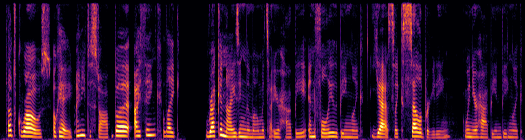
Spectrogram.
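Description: A young woman hosts a casual solo podcast, rambling with lots of fillers and self-deprecating remarks, her voice a little shaky and nervous. Her medium-pitched voice has a fairly bright tone. The recording is studio quality with no room sound.

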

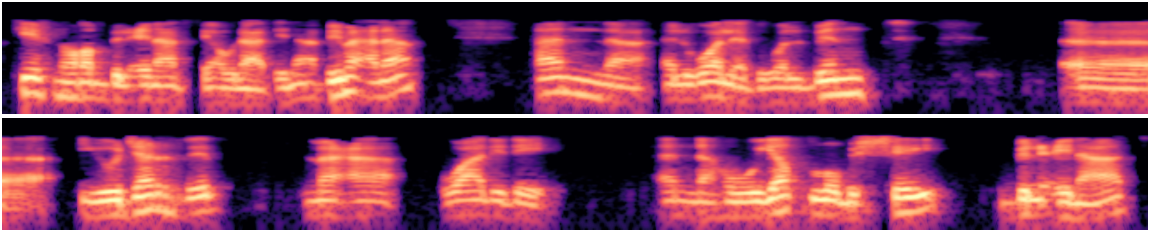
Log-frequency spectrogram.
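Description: A man's voice: medium pitch, slightly rough. Man lecturing over tinny line. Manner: earnest, repetitive, admonishing. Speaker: Islamic lecturer answering questions. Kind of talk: religious parenting lecture.

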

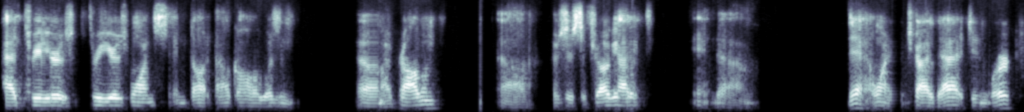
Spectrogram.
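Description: An American man from New Jersey giving a plainspoken, halting personal testimony in front of an audience at a recovery meeting. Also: low voice, fairly even intonation, a little mellow, lo-fi sound. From New Jersey, United States. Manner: addressing a live group, plainspoken, halting.

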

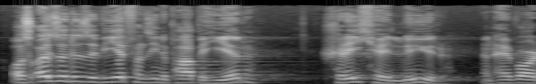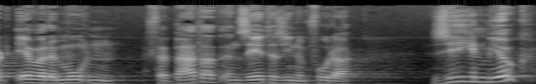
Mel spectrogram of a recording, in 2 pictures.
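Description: Halting preacher man in a reverberant hall. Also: fairly high pitch. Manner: halting, repeats and restarts phrases. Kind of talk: sermon.

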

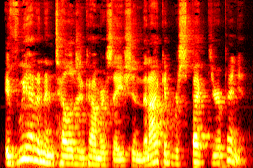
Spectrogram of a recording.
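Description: A man's voice: fairly high pitch, very animated, fairly bright tone. A young man co-hosting a casual opinion chat, blunt and profane, often finishing his partner's sentences. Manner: blunt, fast, swears, finishes the other's sentences. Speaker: podcast co-host. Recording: echoey room.

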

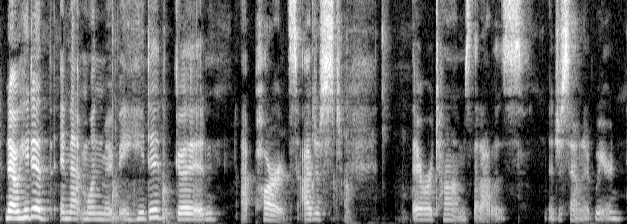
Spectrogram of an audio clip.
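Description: A woman with a gravelly, fry-heavy voice at a middle pitch, talking casually with a friend. She speaks bluntly and with enthusiasm. Now and then she drops in a swear word. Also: steady tone, a little slow, darkish tone. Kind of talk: casual chat.

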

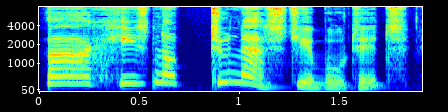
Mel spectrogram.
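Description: A man's voice: very high-pitched, huge pitch swings, normal speed, fairly bright tone, no room sound, clean studio sound, voice pushed up, heavily acted. A man voicing a tiny, shy, polite pixie man in a kilt, speaking with a Scottish accent and deferring to his mistress. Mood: chatty. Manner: hesitant, deferential.

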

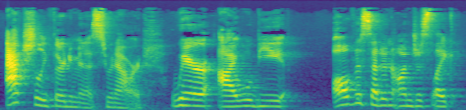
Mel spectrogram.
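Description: A woman's voice: medium pitch, fairly quick, pushed and bright, roomy sound. A woman in her twenties co-hosting a podcast, chatting casually over wine with lots of "like" and easy laughter. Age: 20s. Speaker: podcast co-host.

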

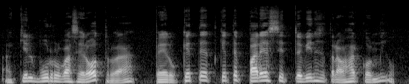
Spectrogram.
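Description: A man's voice: medium pitch, lively intonation, fast, darkish tone, husky, pitched above the performer's own voice. A man voicing a confident, shrewd older businessman, speaking in an assured, lecturing way.

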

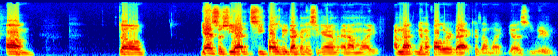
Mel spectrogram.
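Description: A man's voice: mid-range voice, fairly even intonation, moderate pace, pauses often, darkish tone, low-quality recording. A young man chatting casually as a podcast guest, rambling in slang and filling his talk with "like" and "bro". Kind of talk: casual chat.

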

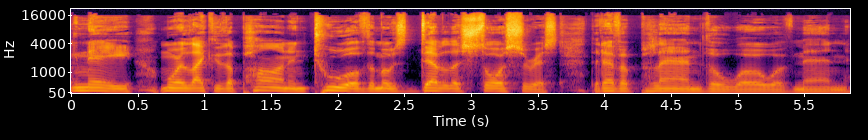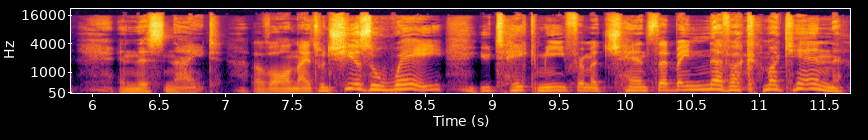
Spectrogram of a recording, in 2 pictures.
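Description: A man's voice: medium pitch, darkish tone, pitched above the performer's own voice, lightly acted. A man reading aloud, voicing a tormented young knight who begs to be freed, his pleading rising toward shrieks.

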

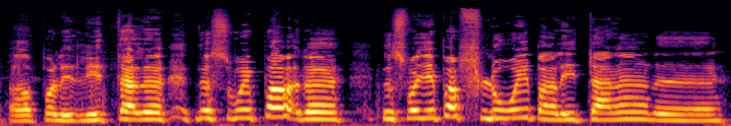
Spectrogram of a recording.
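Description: A man's voice: very high-pitched, measured pace, a bit bright. A man with a Quebec French accent co-hosting a podcast in casual, joking, hesitant conversation. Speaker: podcast co-host. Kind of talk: casual chat.

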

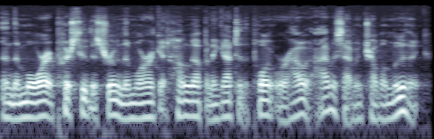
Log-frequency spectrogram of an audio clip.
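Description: A man's voice: low-pitched, fairly even intonation, very fast. A man in his fifties, a veteran firefighter, telling a long story in a podcast chat, rambling with hesitant restarts. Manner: rambling, hesitant, many restarts, acts out quotes. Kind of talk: conversational storytelling.

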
